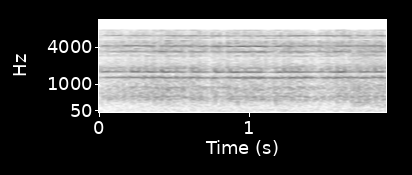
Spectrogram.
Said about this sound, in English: Your phone's ringing.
